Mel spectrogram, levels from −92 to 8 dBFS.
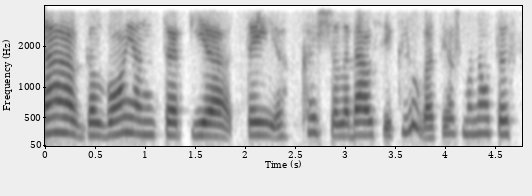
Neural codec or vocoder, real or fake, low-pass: none; real; 3.6 kHz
